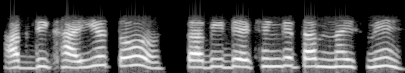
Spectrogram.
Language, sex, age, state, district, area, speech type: Hindi, female, 45-60, Uttar Pradesh, Bhadohi, urban, conversation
